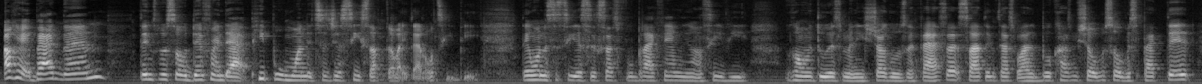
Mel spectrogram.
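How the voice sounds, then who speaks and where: A woman's voice: sits low, fairly quick, a bit bright. A young woman from the United States hosting a podcast, talking casually and frankly to her listeners, with plenty of fillers and asides. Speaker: podcast host. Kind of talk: casual solo commentary.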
